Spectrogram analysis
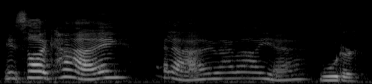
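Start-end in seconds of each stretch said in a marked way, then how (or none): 0.5-2.8 soft northern English greeting; quiet, put-on English soap accent; Coronation Street accent. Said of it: "Coronation Street does that to me". 3.2-3.6 "Water" as Philly "wooder"; Philly accent. Shown as a demonstration. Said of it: "I can do the Philly".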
